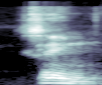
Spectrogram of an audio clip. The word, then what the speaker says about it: Singh: Singh. Okay, the H is silent.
